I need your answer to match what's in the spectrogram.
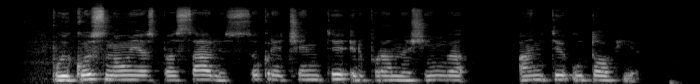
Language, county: Lithuanian, Vilnius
